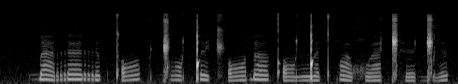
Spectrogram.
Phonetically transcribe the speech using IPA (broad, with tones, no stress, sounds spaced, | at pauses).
ɡ͡b æ˥˨ r ɛ˥ r ɪ˧˥ p tʼ ɔ˧˥ | ɡ͡ǁ ɔ˥˨ ǃ ɪ˥˨ t͡ʃʼ ɔ˧˥ ɗ ɜ˥ kʼ ɔ˧ ŋ͡ǃ ɛ˧˥ t qʷ æ˥˨ χʷ æ˧˥ ǁʰ ɪ˧˥ ɡ͡ǁ ɪ˧˥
